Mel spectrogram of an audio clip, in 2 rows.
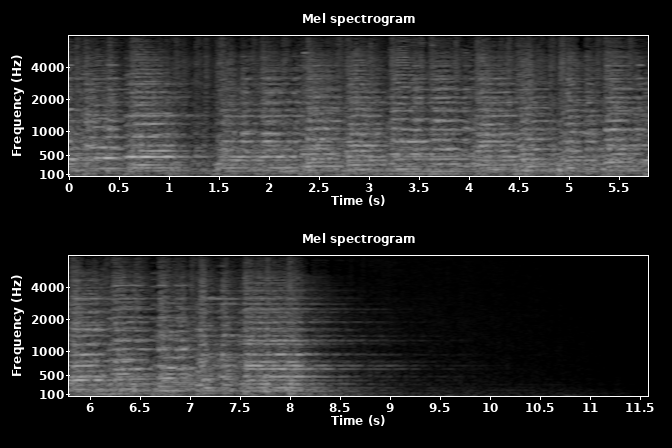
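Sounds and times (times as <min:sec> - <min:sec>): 
victory march: 0:00.0 - 0:09.3.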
